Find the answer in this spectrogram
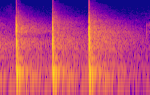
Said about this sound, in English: And as you're lying in bed, relaxing, peaceful, you hear that knock on your door.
